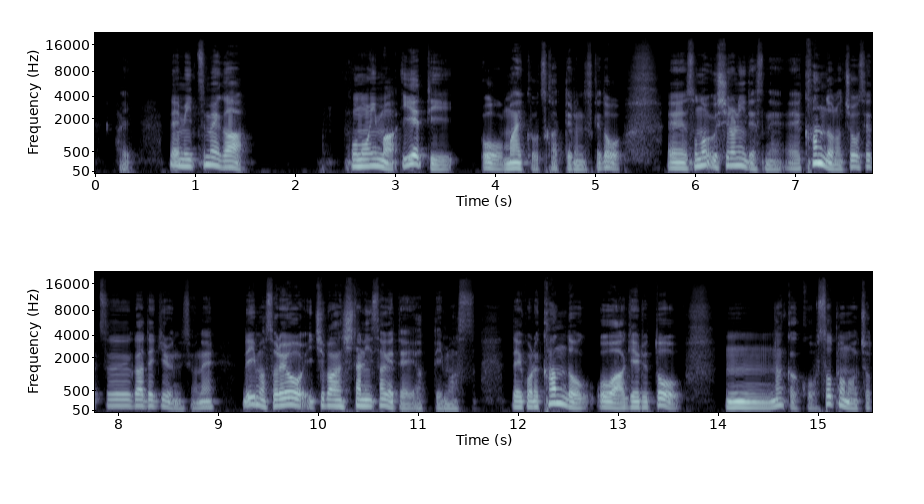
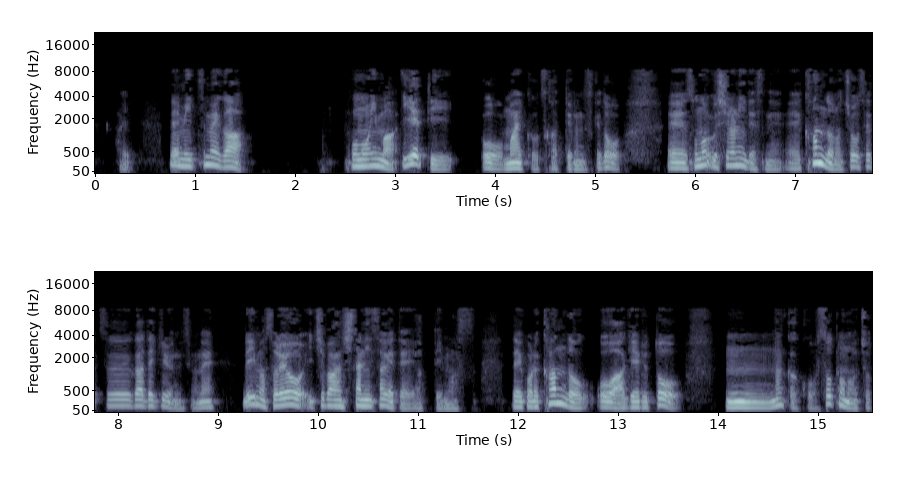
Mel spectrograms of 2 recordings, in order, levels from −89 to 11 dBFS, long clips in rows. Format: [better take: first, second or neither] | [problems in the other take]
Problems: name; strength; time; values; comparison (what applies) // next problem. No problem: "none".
first | garbled, watery; slightly; nothing above 8 kHz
